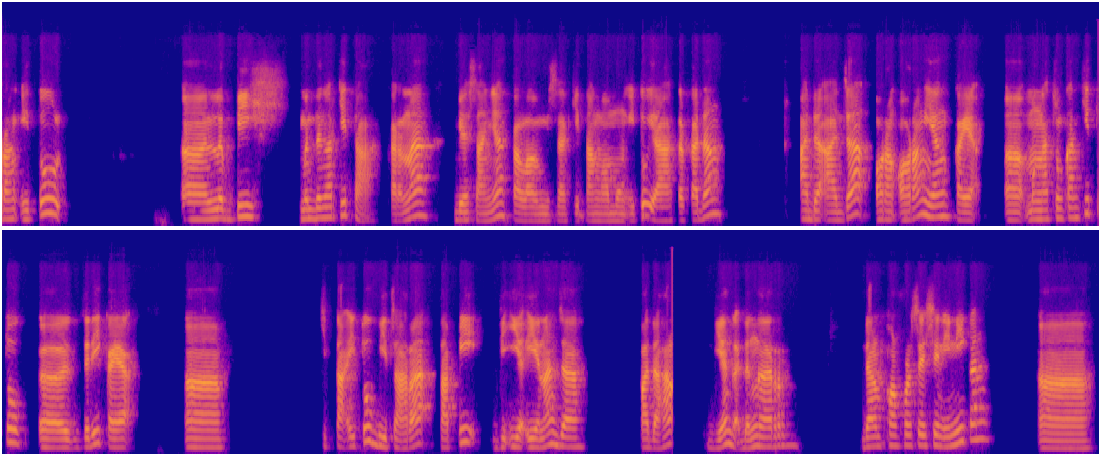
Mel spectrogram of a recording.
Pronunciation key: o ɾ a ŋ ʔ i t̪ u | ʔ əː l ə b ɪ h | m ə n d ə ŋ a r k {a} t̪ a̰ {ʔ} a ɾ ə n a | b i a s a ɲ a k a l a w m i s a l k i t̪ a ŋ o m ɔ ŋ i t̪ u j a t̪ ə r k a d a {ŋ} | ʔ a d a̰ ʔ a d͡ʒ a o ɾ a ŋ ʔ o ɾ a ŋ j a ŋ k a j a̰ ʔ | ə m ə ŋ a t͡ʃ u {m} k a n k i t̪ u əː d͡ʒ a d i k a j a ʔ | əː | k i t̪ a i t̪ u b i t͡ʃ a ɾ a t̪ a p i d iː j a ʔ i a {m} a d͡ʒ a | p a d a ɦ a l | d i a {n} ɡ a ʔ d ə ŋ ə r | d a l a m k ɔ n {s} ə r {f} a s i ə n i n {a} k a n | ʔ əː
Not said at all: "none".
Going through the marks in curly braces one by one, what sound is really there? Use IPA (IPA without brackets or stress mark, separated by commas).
i, k, ŋ, ŋ, n, ŋ, f, s, i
